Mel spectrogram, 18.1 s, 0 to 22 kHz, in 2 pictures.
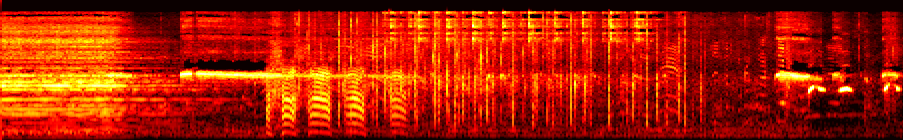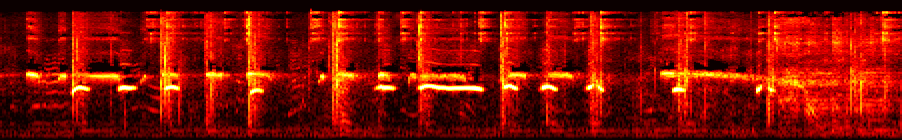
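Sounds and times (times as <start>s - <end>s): whistling chirping notes: 1.8s - 2.7s, 7.8s - 16.8s.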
